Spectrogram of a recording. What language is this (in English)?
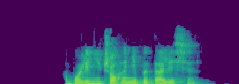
Belarusian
